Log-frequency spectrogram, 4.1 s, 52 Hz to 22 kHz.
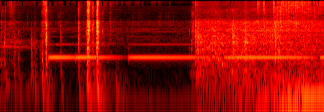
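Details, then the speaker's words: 2006 Jeep Grand Cherokee, 181,000 miles, after exhaust and brake work, check engine light on: short crank, catches cleanly and settles into steady even idle with no exhaust rattle or leak puffing; normal quiet start and idle. "I just want to get in here and let you guys listen to this thing start up. See how quiet it is now."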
